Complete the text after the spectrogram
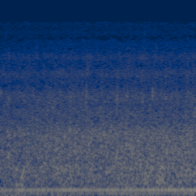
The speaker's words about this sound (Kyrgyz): Жыйынтыгында мөңгүдөн түшкөн тунук суу булганып, кара кочкул тартып турат.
